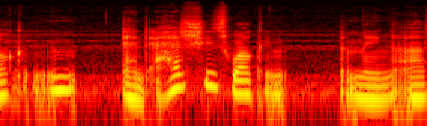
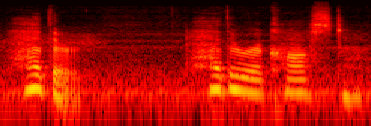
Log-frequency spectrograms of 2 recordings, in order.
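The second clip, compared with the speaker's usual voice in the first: higher, little innocent voice; 6 semitones higher, 5 dB quieter than usual. A narrator's reading. Student giving her name to the stern teacher, innocent. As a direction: answer sweetly, as if blameless. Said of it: "She gives her an innocent little look".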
